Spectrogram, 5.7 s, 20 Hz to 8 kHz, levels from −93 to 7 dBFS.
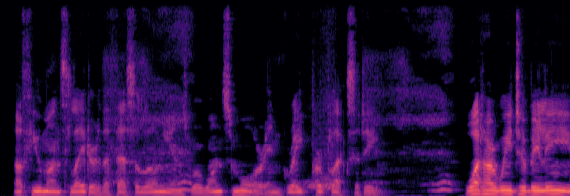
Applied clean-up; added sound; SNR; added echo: classical method log-MMSE.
